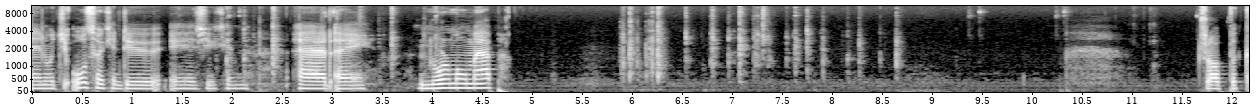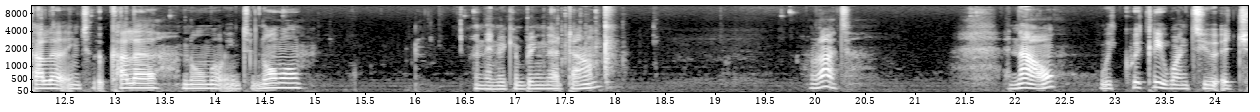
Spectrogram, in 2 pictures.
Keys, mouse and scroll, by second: 0.0-0.3 scroll down 1, 0.3 middle click, 1.3 middle click, 1.8 click, 2.0 shift+a, 5.9 BackSpace, 6.0 BackSpace, 10.8 middle click, 11.4 click, 13.3-14.4 drag, 15.1-15.8 scroll up 2, 16.3 click, 19.2 scroll down 1, 19.4 click, 19.8 middle drag, 21.0 scroll down 1, 21.3 drag, 21.6-22.0 scroll down 1, 22.0 middle drag.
